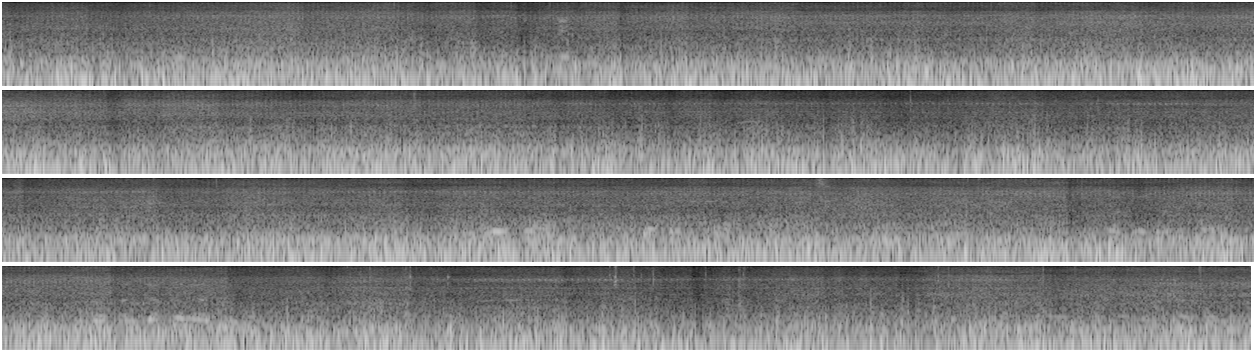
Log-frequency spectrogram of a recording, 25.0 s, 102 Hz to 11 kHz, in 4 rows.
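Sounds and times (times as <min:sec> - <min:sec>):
bus engine droning: 0:00.0 - 0:25.0
road noise: 0:00.0 - 0:25.0.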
